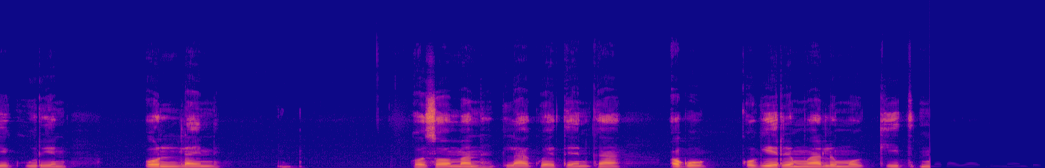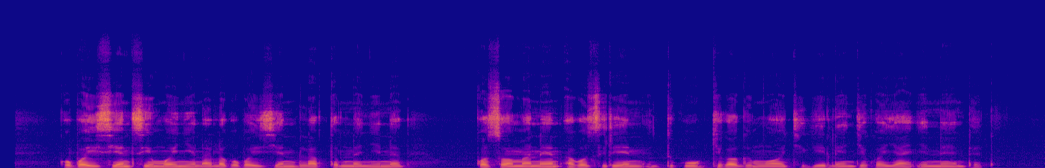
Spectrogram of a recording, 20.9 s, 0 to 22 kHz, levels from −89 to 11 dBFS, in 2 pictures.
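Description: At 9.30 s the speech suddenly drops to near silence and stays there until 10.61 s, about 1.3 s in all. This is a 24-bit alignment error, too quiet. The audio was stored as 24-bit samples in the low bytes of a 32-bit word. Playback read those words as full 32-bit integers. Every sample lost about 48 dB at once. The speech is still clean, just barely audible. Then normal level returns.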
